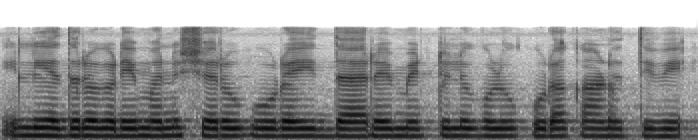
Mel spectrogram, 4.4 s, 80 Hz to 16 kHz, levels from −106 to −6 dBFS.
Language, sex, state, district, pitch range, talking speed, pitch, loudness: Kannada, female, Karnataka, Bidar, 190-195 Hz, 110 wpm, 190 Hz, -14 LUFS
